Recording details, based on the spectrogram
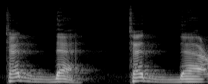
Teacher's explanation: şeddeli dal harfini de t'ye dönüştürmeden Normal şeddeli yani bir harfin iki kere okutulması değil mi iki kere okuyup hemen geçiyoruz Tabii tutmuyoruz bila gunne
